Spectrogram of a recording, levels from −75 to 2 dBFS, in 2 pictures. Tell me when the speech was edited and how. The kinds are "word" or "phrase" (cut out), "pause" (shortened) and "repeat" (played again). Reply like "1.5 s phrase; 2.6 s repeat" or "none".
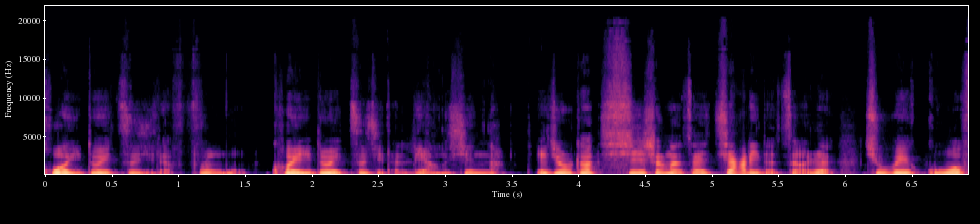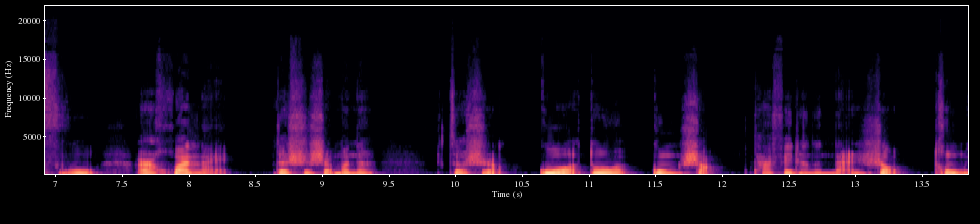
1.6 s pause; 12.2 s phrase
